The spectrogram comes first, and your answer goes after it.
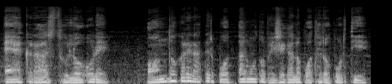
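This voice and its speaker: Low-voiced male Bengali story narrator. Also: quick pace, darkish tone. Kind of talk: dramatic scripted narration of a cartoon ghost story.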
